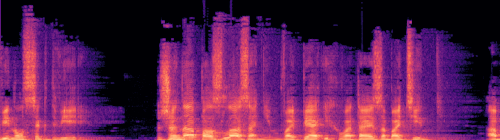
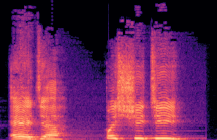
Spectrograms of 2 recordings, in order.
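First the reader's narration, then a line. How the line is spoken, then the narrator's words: Hoarse whimpering woman. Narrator (Russian): хрипло скулила жена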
